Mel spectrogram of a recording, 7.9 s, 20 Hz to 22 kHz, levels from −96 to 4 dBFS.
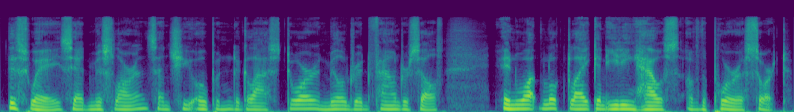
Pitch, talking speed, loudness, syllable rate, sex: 130 Hz, 195 wpm, -19 LUFS, 5.0 syllables/s, male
